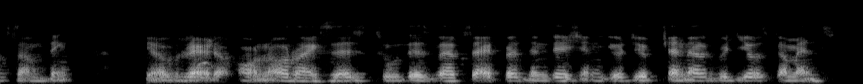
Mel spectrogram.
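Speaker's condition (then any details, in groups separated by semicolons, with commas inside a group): Motor neurone disease; voice strong and loud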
